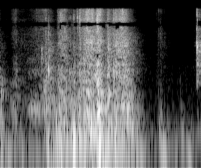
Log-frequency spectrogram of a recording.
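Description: Vinyl LP jackets in plastic outer sleeves rustling and sliding as they are handled, in one soft swell lasting about a second, with a few faint clicks.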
